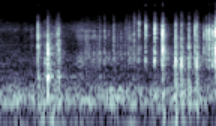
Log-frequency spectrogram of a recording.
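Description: Fingers handling glossy magazine paper: a couple of light paper clicks about half a second in, then a quick run of small crinkling ticks near the end as the corner of a page is gripped to turn it.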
